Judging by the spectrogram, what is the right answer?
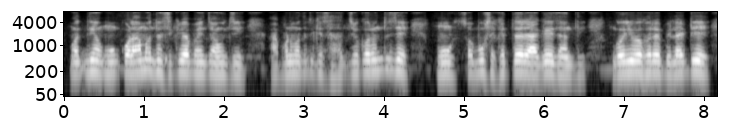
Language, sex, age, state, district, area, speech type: Odia, female, 45-60, Odisha, Balasore, rural, spontaneous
